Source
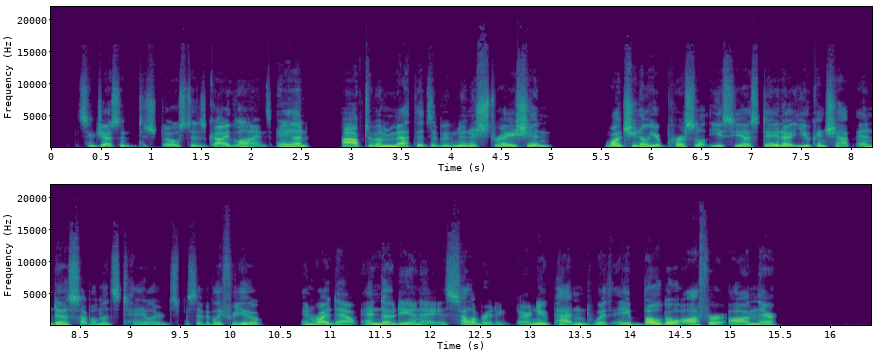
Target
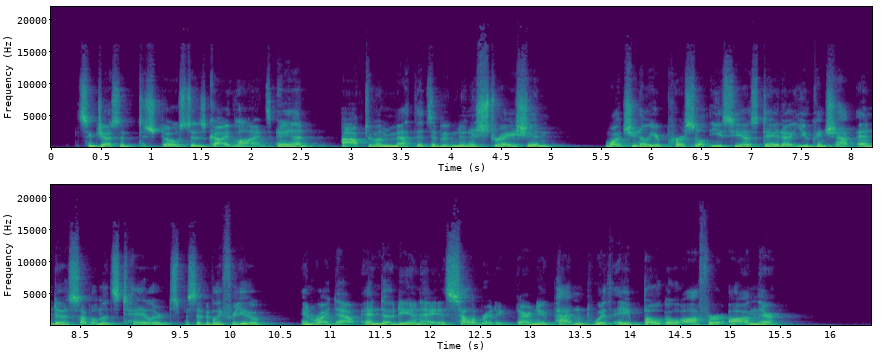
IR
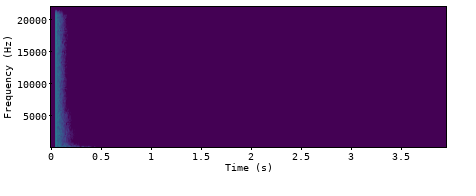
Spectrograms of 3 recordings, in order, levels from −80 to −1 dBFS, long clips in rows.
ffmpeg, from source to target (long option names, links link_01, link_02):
-filter_complex "[0:a]acompressor=threshold=-26dB:ratio=10,asplit=2[link_01][link_02];[1:a]atrim=start_sample=2205,asetrate=24696,aresample=44100,lowshelf=frequency=110:gain=9.5[link_03];[link_02][link_03]afir=irnorm=-1:irlink=0,volume=-11dB[link_04];[link_01][link_04]amix=inputs=2:normalize=0,volume=5.5dB"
